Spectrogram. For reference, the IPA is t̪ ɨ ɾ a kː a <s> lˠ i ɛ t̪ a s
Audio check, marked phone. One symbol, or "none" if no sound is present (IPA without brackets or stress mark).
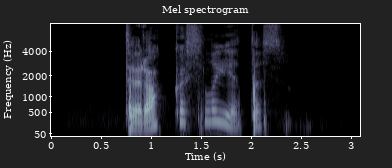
s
